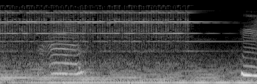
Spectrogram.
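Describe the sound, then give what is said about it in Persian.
A telephone rings steadily with a bright, sustained metallic tone that cuts off near the end when Khosrow picks it up, while brief high-pitched voice-like chirps sound faintly in the background; the call comes from a prison. “خسرو تلفن رو برمیداره.”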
